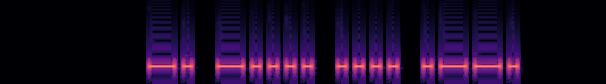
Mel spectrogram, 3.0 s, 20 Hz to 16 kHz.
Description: Morse code, heard as a keyed tone, about 28 wpm, 700 Hz. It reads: N6HP
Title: USA Call Signs - 4 Characters - Repeated 2x - 28wpm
